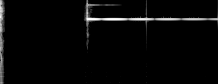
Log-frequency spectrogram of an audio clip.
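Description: A short click at the very start. About a second in comes a bell ding sound effect: one high ringing tone that wavers as it slowly fades.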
